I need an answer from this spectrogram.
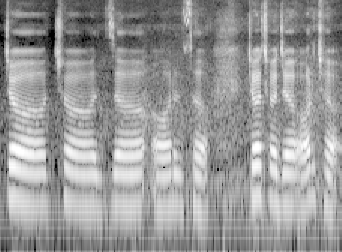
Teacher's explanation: जो आपको च वर्ग मैंने वहाँ पर छोड़ दिया था उसको कहते हैं स्पर्श संघर्षी। स्पर्श संघर्षी मतलब स्पर्श भी कर रहे हैं और घर्षण भी हो रहा है।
